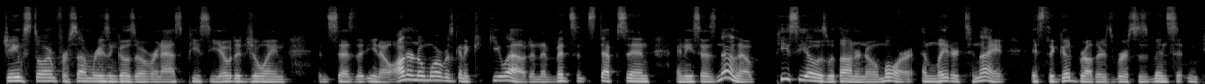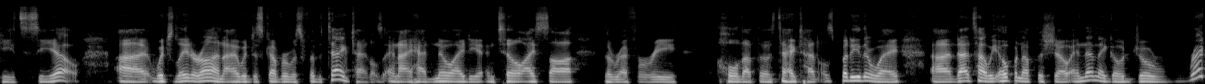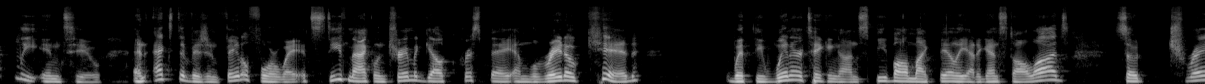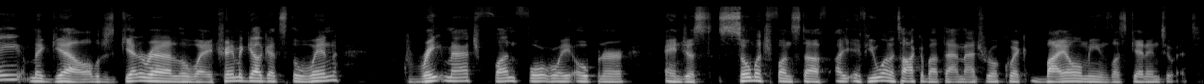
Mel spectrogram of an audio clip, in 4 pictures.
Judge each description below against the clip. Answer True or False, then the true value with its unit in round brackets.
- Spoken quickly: True (215 wpm)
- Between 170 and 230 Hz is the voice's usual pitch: False (135 Hz)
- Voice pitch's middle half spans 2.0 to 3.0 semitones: False (3.7 semitones)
